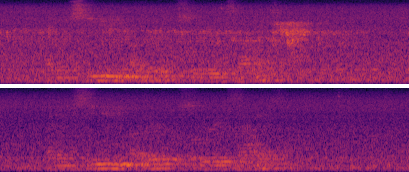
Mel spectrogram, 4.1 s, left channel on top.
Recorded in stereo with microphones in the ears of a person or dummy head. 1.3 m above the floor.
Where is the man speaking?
70° left (ahead or behind), 5 m; by 2.8 s 85° left, 7.5 m.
